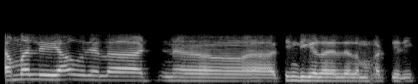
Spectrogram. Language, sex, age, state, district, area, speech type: Kannada, male, 45-60, Karnataka, Udupi, rural, conversation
